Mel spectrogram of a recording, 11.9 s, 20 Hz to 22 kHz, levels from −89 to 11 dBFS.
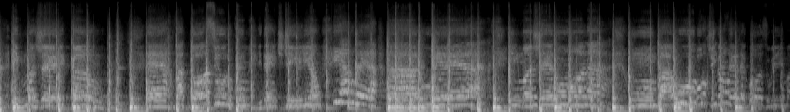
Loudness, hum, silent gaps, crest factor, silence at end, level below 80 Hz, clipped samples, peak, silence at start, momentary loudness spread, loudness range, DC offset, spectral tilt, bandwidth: -22 LUFS; none; none; 20 dB; 0 s; -36 dBFS; under 0.1%; -2 dBFS; 0 s; 9 LU; 3 LU; under 0.1%; -6.5 dB/octave; 12 kHz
